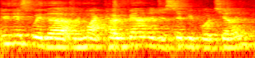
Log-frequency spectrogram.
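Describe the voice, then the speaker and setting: A man with an Australian accent and fairly even intonation, with audible room echo and noticeable background noise. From Australia, Sydney. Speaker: startup co-founder. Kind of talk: conference presentation. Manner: hesitant, many fillers.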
